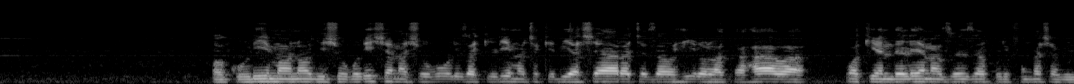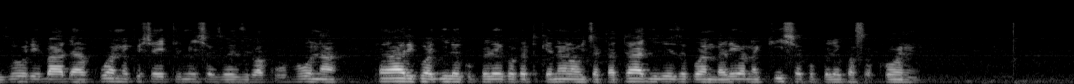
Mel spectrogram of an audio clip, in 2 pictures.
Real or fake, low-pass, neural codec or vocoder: real; 7.2 kHz; none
